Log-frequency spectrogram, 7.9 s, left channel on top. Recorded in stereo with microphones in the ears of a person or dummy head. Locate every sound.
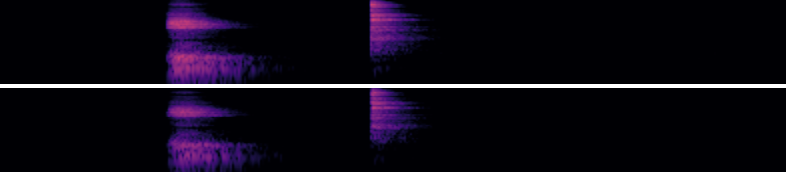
1.7 s whispering: 70° left (ahead or behind), 0.6 m
3.7 s cutlery clinking: 50° left (ahead or behind), 1.0 m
